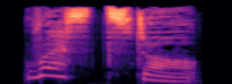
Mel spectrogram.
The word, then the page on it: rest stop: British English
